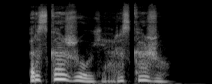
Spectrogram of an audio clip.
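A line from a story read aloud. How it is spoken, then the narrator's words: Quiet. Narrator (Russian): сказала тихо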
